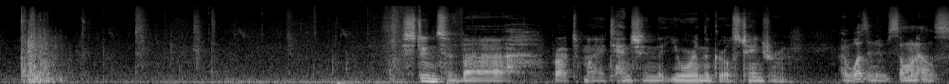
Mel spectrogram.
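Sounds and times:
door pushed shut with a solid thud: 0.2s - 0.9s
speech: 4.2s - 9.4s.

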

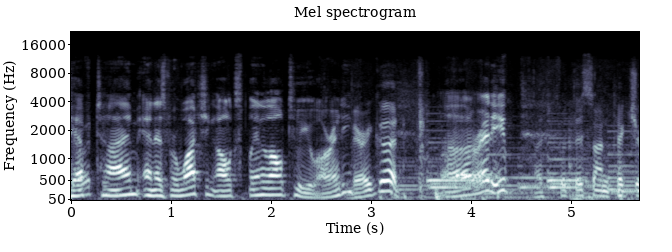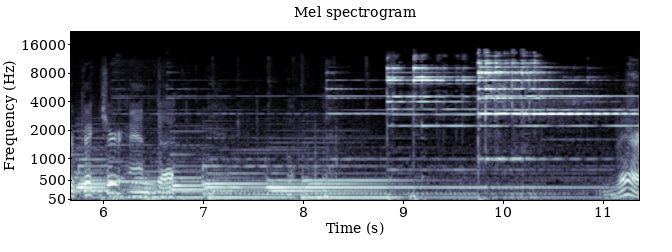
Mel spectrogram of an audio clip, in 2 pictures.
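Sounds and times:
speech: 0.0s - 7.3s, 11.2s - 11.3s
bee bell struck with bright metallic clangs: 5.9s - 11.3s
steady sustained bell ringing hum: 6.2s - 11.3s.

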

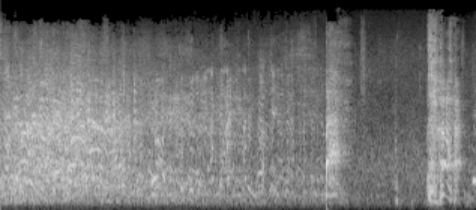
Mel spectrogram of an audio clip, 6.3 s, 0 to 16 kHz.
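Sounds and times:
laughter: 0.0s - 4.8s, 5.7s - 6.3s
smoker's rough raspy cough: 5.7s - 6.3s.

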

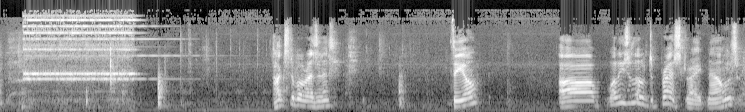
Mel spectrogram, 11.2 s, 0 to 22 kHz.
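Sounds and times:
telephone bell ringing with a bright electronic trill: 0.2s - 3.3s
speech: 4.1s - 5.2s, 6.8s - 7.3s, 8.4s - 11.1s.

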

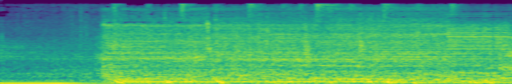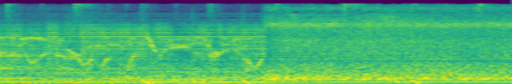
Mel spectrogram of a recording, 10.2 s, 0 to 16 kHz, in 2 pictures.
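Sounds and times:
Electra propeller airplane engines roaring as it heads out north: 0.8s - 10.2s.

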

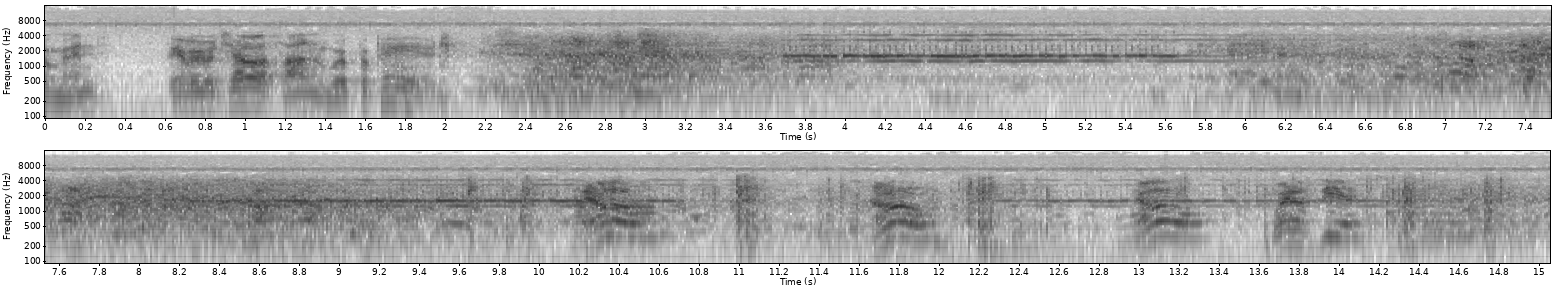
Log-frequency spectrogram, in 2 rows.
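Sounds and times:
speech: 0.0s - 2.8s
laughter: 2.0s - 15.0s
many telephones ringing at once: 2.2s - 15.0s.

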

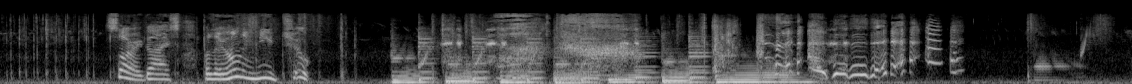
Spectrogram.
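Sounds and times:
speech: 1.2s - 3.2s
frogs croaking: 4.3s - 6.5s, 9.6s - 11.1s
laughter-like sounds: 7.6s - 9.7s.

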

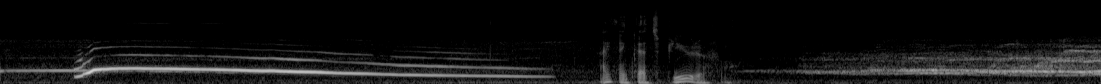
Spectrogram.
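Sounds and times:
wolf howling: 0.0s - 5.6s, 8.0s - 10.9s
speech: 6.2s - 7.4s.

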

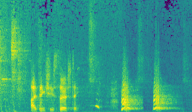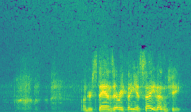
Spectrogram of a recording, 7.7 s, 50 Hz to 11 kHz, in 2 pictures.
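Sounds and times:
speech: 0.6s - 2.6s, 5.6s - 7.6s
dog whining: 1.8s - 3.7s
dog barking: 2.4s - 3.7s.

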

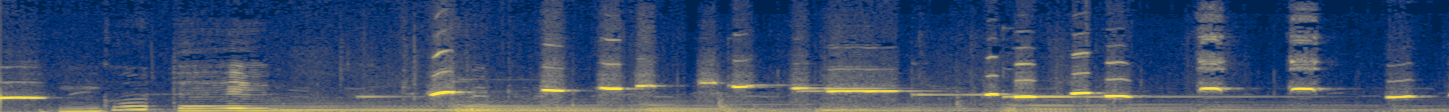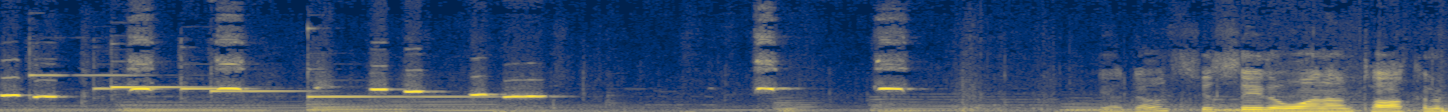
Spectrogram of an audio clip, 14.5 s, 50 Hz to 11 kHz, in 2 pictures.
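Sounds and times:
whistle blown in tuneful toots: 0.0s - 0.4s, 1.8s - 10.1s, 10.8s - 12.0s
soft musical backing: 0.0s - 14.4s
speech: 0.5s - 2.6s, 13.1s - 14.4s.

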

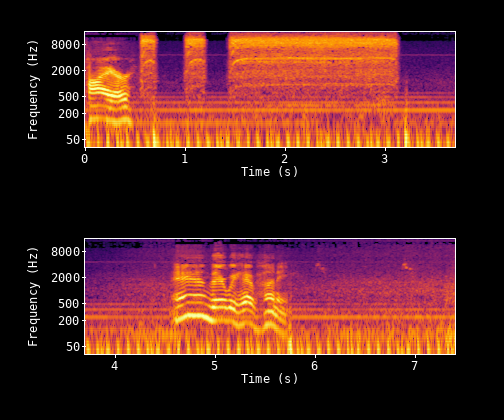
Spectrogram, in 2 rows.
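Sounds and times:
speech: 0.0s - 0.8s, 4.6s - 5.9s
power drill boring into a beehive: 0.6s - 3.2s.

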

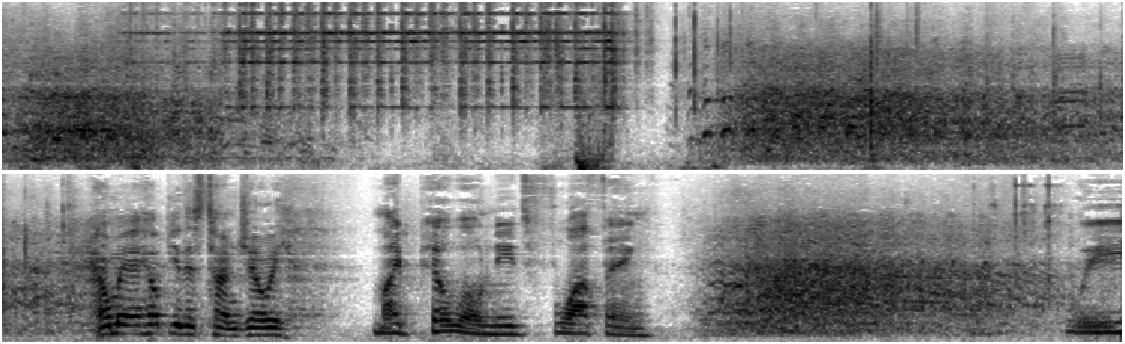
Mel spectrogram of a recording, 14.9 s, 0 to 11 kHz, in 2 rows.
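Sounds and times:
people laughing: 0.0s - 1.8s, 4.6s - 8.2s, 12.1s - 14.9s
small bell rung by a baby in a hospital ward: 0.7s - 4.3s
speech: 8.1s - 11.9s, 14.6s - 14.9s.

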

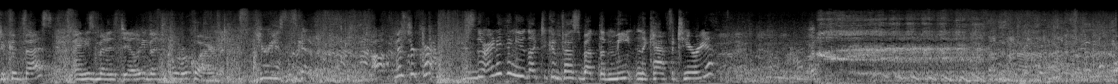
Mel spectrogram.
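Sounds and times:
speech: 0.0s - 8.4s
laughter: 2.6s - 4.4s, 7.2s - 11.1s
man imitating a horse whinny: 8.0s - 9.9s.

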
